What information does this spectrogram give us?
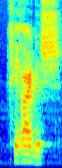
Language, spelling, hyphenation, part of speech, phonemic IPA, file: Dutch, Gerardus, Ge‧rar‧dus, proper noun, /ɡeːˈrɑr.dʏs/, Nl-Gerardus.ogg
- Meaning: a male given name similar to Gerard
